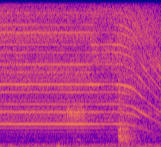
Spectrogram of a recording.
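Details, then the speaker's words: Surgical implant drill boring into a bone model, demonstrating crestal approach for maxillary sinus lift bone graft in upper molar area, without water spray; high steady whine, pitch dipping briefly under load. "그래서 치주정 접근법은 이와 같이 임플란트를 심는다고 할 때 드릴을 쭉 팝니다. 뼈에 이런 식으로 구멍이 생겨요."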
